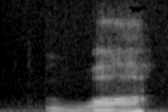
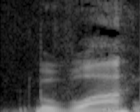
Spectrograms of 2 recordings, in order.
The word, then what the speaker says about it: Beauvoir: Do we all know how to pronounce it? Is it Beauvoir? – Beauvoir. – Beauvoir.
